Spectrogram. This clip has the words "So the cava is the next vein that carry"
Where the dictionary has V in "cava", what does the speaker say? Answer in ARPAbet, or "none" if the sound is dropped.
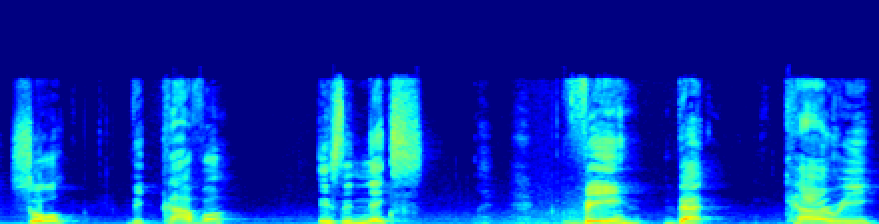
V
